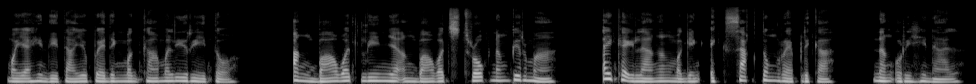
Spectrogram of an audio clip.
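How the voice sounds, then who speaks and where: Woman doing a tense male conspirator in a story, urgent n hushed, tired but determined, dry recording. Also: rumbling low, fairly even intonation, moderate pace, no room sound. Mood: urgent, secretive. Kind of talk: storytelling character dialogue.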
